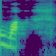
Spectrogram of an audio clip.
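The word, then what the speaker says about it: は: Jadi wa di sini itu kan huruf H, tapi kalau di kalimat dibacanya itu partikel dibacanya wa bukan huruf wa tapi hurufnya H tapi dibaca wa karena itu partikel.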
